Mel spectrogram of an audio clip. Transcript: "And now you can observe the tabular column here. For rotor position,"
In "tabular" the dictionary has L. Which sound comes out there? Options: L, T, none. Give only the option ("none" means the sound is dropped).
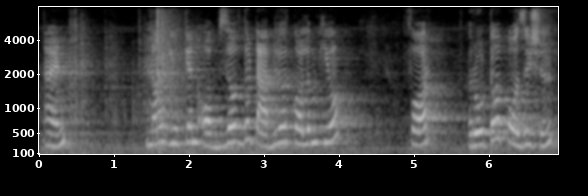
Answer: none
